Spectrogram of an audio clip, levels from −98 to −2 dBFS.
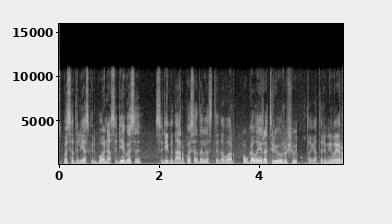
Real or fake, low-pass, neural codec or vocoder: real; 10.8 kHz; none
